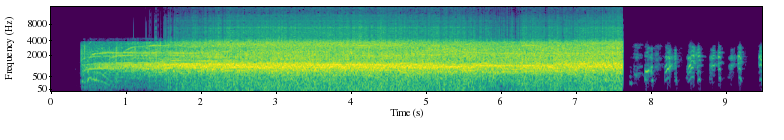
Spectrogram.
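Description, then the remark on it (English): A loud crowd cheers and shouts continuously for about seven seconds, a dense roar of many voices with whoops, then it cuts off abruptly and a few brief voices follow. “Y'all hear the crowd?”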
